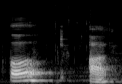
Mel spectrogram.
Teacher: इसका जो उच्चारण स्थान है ये कंठ है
